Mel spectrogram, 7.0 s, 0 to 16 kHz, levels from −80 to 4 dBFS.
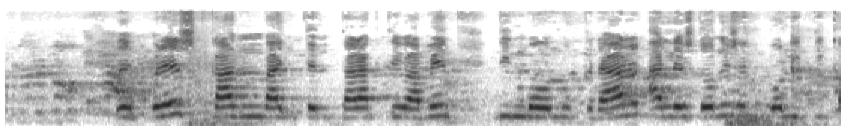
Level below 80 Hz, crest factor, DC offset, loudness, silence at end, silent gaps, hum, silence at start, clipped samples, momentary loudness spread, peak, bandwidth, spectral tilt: -46 dBFS; 18 dB; under 0.1%; -17 LUFS; 0 s; none; none; 0.05 s; under 0.1%; 15 LU; -2 dBFS; 11.5 kHz; -2.5 dB/octave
